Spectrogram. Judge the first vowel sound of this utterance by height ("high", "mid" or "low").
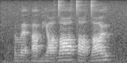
mid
